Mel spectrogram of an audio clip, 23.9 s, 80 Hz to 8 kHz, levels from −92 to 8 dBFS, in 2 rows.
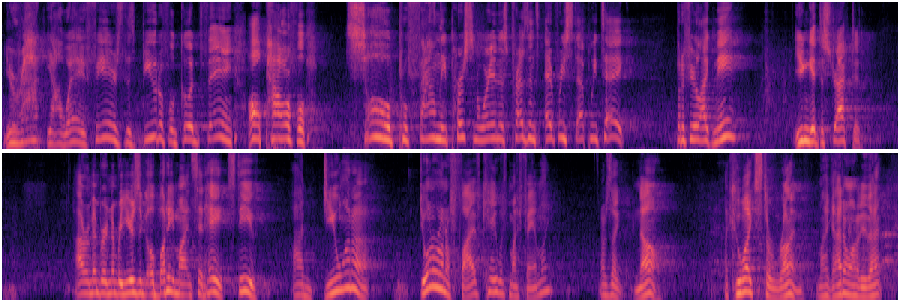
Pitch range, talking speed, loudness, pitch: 175-235 Hz, 190 wpm, -27 LUFS, 210 Hz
